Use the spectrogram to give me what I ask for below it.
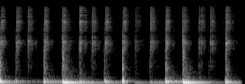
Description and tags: Samba Pandeiro (v2)
A simple standard samba beat played on the pandeiro, postprocessed with Electri-Q 'digital'
beat, brasil, pandeiro, samba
